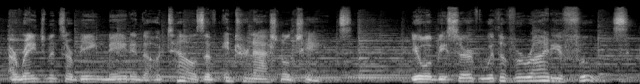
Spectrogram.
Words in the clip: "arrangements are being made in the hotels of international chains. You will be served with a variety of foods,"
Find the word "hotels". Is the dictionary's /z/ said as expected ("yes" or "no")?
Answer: yes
